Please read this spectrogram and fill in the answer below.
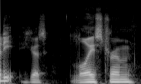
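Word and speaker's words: Leuchtturm: By the way, I learned that it's pronounced Loystrom.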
